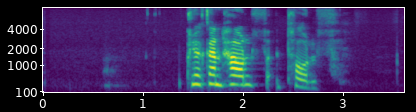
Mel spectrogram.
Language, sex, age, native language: Icelandic, female, 40-49, Icelandic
